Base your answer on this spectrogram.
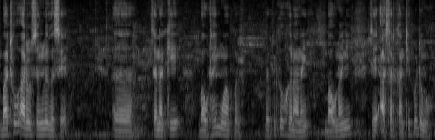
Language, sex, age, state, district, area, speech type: Bodo, male, 30-45, Assam, Baksa, urban, spontaneous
